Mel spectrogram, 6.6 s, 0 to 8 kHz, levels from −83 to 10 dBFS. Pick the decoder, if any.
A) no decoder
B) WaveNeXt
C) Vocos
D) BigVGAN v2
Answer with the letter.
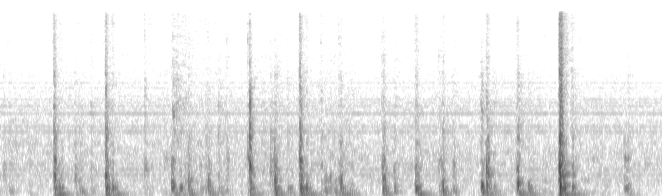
A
